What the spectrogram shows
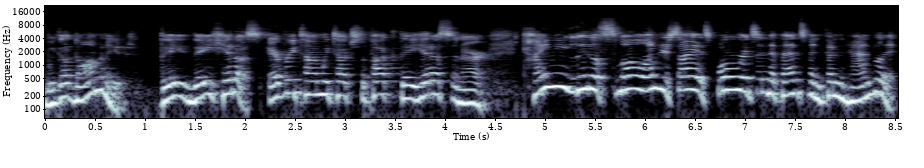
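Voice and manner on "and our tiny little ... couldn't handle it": high, squeaky little gnome voice. Recapping a hockey loss, describing the team's small forwards in a gnome voice. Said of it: "that was my gnome voice".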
